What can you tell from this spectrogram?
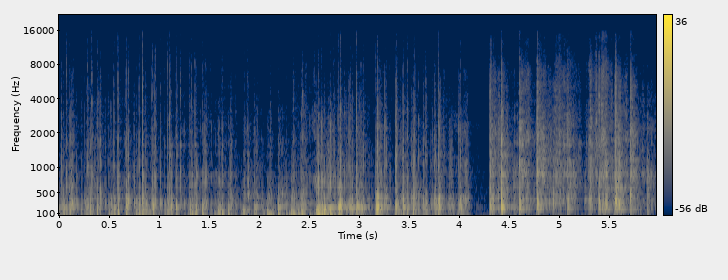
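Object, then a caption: Plastic food container. A closed, hollow yellow plastic lunchbox-style food container is rapidly tapped and scratched on its lid and sides with fingertips and nails close to a microphone. The result is a fast, dense stream of short, dry plastic taps and scratchy rasps with a hollow low body, broken by one brief pause before the tapping resumes.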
